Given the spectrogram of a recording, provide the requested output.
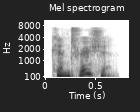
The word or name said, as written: contrition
